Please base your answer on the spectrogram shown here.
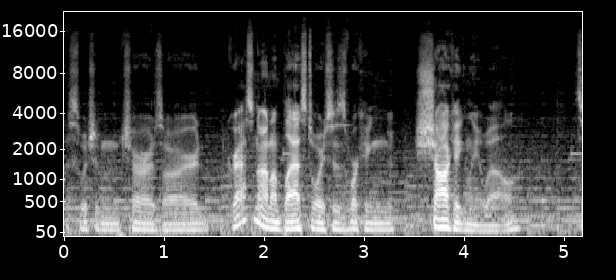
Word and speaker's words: Blastoise: Yeah, Blastoise always makes a good puzzle opponent. So far 100% of the puzzles contain Blastoise. Yeah. Or to use the French the French pronunciation, Blastois.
